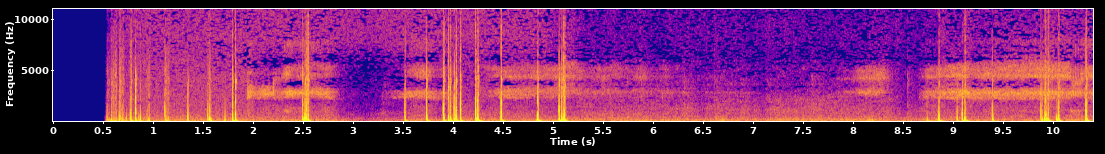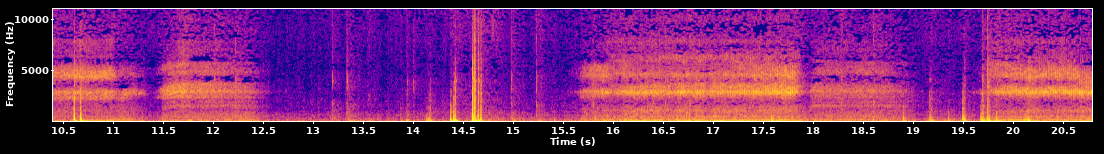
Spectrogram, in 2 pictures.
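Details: Sleeping dog snoring loudly indoors in a small room: drawn-out raspy, hissing breaths lasting one to two seconds each, returning several times, mixed with many sharp clicks and taps and a low rumble.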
